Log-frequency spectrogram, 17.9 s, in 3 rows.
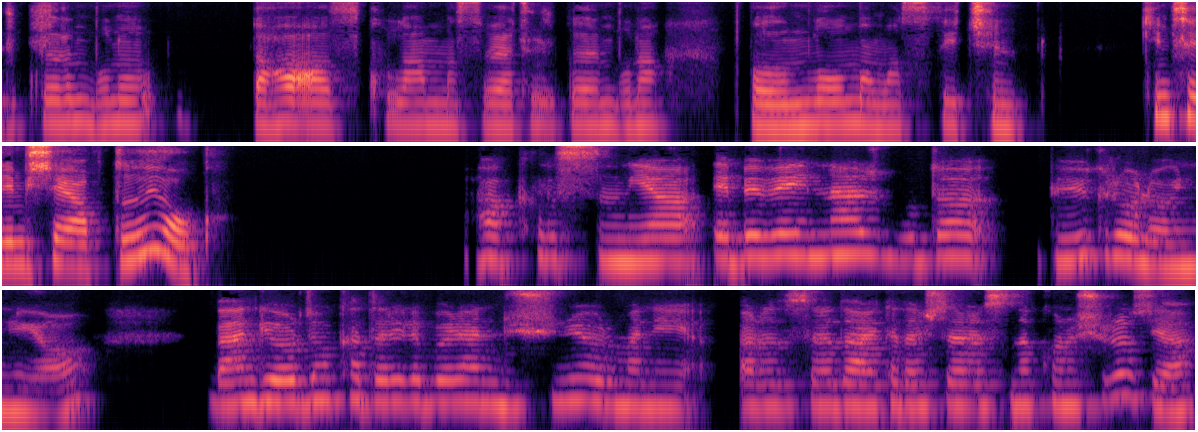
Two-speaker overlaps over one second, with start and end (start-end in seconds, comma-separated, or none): none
